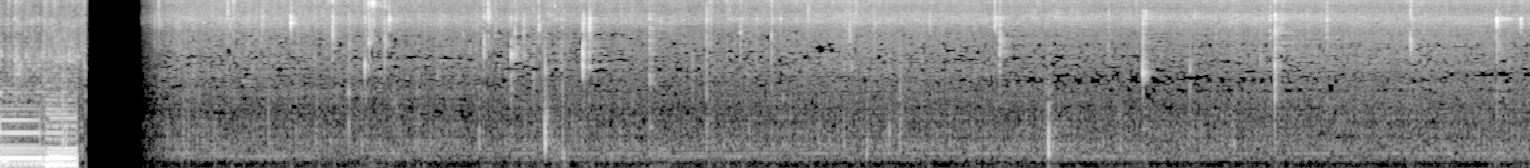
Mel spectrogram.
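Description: Coated banana pieces deep-frying in hot oil in a wok: a steady sizzle with scattered pops and crackles. Music cuts off abruptly in the first second, just before the sizzle comes in.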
